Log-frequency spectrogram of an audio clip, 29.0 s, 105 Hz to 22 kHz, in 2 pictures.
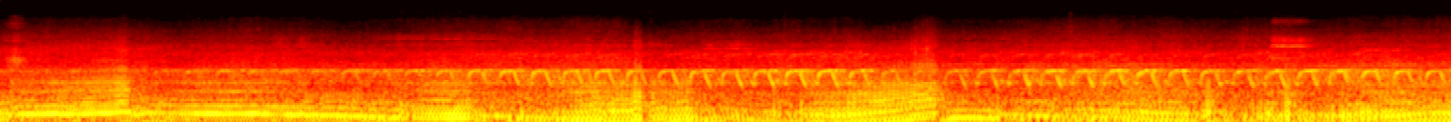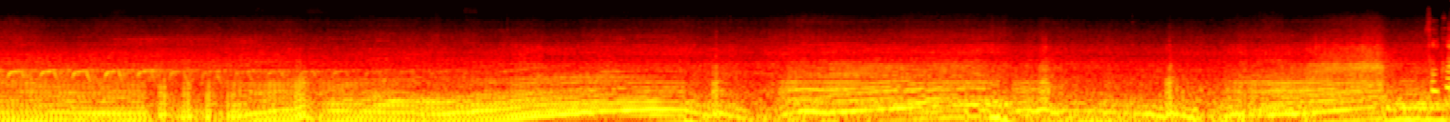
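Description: Yamaha MT-07's 689 cc parallel-twin engine running and revving in traffic, its pitch climbing and dropping back through gear changes in the last several seconds. A steady high warbling tone sounds over it for roughly the first half.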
